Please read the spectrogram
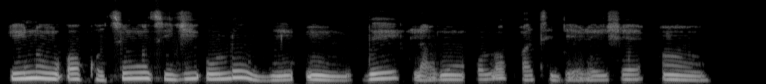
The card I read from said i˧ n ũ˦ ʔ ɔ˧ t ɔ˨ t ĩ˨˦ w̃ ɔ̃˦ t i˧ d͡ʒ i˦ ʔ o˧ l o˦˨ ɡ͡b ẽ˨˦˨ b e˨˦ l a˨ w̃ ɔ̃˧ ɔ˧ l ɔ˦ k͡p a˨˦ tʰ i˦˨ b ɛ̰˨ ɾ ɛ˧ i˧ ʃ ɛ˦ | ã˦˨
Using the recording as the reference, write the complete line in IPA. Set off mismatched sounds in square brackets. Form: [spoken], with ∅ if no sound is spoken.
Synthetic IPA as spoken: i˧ n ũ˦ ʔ ɔ˧ [k] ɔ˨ t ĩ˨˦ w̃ ɔ̃˦ t i˧ d͡ʒ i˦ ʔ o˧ l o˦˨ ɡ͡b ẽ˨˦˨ [ɡ͡b] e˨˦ l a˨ w̃ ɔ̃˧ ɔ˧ l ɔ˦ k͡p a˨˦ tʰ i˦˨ b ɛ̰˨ ɾ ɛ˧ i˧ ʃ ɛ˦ | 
